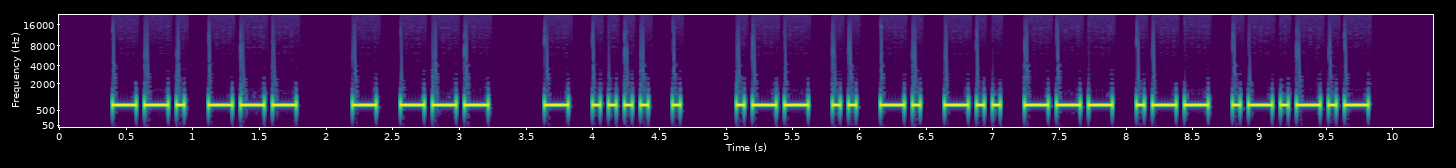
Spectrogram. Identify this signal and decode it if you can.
Morse code, heard as a keyed tone, about 20 wpm, 700 Hz. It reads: GO TO THE WINDOW.
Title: Sentences from Top 1600 Words 20wpm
